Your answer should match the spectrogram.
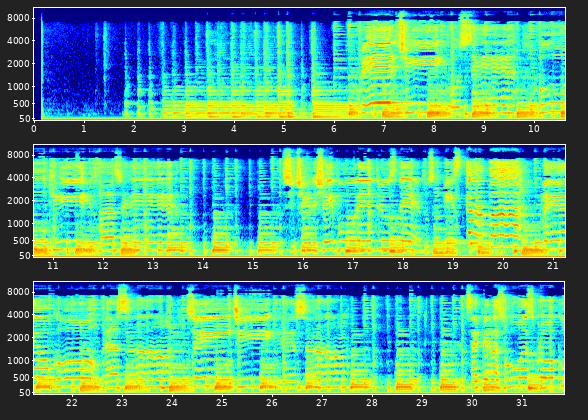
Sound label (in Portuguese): versão reggae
